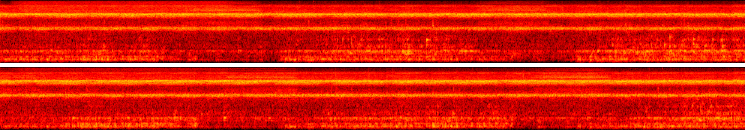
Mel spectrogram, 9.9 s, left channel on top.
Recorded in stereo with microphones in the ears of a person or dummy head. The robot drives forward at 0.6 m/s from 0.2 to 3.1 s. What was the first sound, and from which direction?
An insect, 25° left (ahead or behind).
